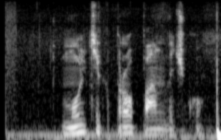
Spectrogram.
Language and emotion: Russian, neutral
